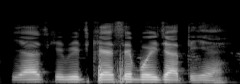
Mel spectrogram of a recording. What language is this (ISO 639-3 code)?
mag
